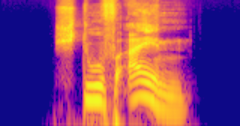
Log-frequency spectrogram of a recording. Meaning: 1. singular imperative of einstufen 2. first-person singular present of einstufen
- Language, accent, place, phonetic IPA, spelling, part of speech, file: German, Germany, Berlin, [ˌʃtuːf ˈaɪ̯n], stuf ein, verb, De-stuf ein.ogg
